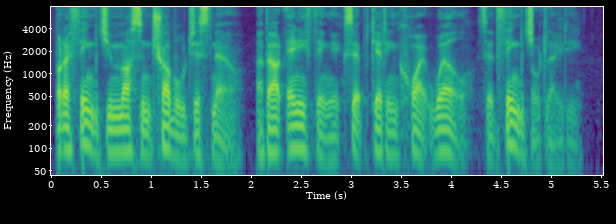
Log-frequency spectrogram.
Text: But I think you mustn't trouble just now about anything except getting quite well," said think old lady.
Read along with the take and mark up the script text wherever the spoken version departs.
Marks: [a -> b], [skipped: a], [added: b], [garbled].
But I think you mustn't trouble just now about anything except getting quite well," said think old lady.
